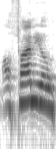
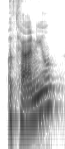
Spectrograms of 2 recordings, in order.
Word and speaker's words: Othniel: But it follows the exploits of two crazy paleontologists, Othniel Charles Marsh and Edward Drinker Cope.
